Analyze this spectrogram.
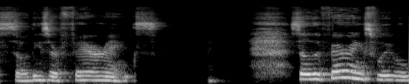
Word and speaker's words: pharynx: this structure the pharynx the pharynx it's not the fair next don't call it the fair next it's the pharynx and the pharynx is spelled weird but you just think of it as like Bob wants to tell me some of his ink and he's asking for a fair price so these are pharynx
